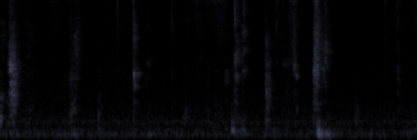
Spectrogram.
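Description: Tarot cards being laid down on a table one by one: a few faint, short taps and slides of card on the tabletop, otherwise near silence.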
